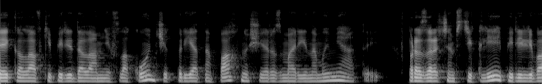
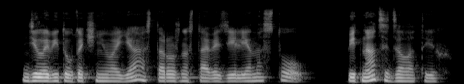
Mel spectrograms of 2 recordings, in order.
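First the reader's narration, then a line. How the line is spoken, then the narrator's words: Calm reply. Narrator (Russian): спокойно ответила мне девушка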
